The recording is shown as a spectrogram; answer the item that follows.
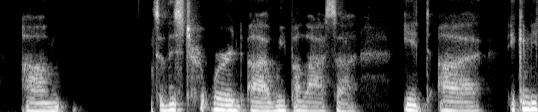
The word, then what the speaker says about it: vipallāsa: In poly there's no w but a v sound. So um just from coming in Thailand from Thailand I I use a lot of more of the Thai pronunciations of it. So so my v's come out as w's. So um so uh so the the vipalas or the weipalas.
